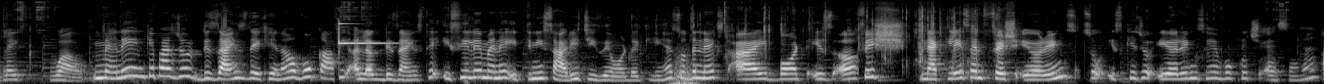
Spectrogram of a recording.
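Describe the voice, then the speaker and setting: Gushing young woman with an Indian accent. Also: a little high. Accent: Indian English. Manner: gushing, mixes Hindi and English. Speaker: vlogger. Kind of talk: casual haul video.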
